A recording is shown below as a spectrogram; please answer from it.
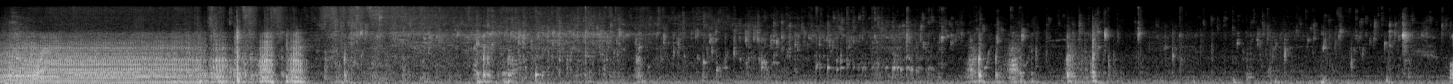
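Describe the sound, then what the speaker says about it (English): Water drains and splashes out of an Airstream RV, loud running and trickling at first, then fading to scattered drips and small splashes with intermittent handling noises. "there's so much clear water coming from back over here"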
